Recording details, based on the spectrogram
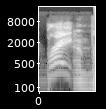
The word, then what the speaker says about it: Braden: Keanu Neal and Brendan Fehoko. – Is it Brendan or Braden? – Braden. I think I'm saying that incorrectly. Braden. Oh, okay. It's spelled a little bit weird there.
